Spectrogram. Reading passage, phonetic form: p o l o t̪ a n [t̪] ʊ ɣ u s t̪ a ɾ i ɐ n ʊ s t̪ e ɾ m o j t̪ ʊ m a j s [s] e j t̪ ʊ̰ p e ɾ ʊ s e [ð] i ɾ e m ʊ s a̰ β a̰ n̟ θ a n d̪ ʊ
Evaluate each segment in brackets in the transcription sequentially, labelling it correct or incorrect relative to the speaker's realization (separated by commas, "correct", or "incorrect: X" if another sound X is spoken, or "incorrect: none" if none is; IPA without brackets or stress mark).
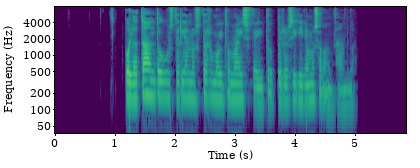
correct, incorrect: f, incorrect: ɣ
